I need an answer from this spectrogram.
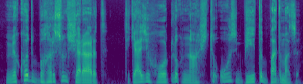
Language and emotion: Kashmiri, angry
